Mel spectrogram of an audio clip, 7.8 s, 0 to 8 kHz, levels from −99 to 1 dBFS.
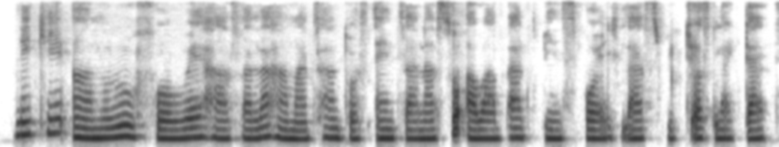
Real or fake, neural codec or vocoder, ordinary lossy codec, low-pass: fake; codec, 16 kHz, 6 kbps, DAC; none; none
